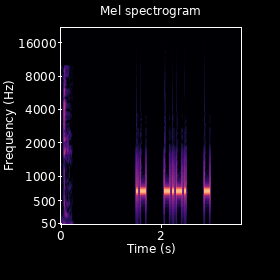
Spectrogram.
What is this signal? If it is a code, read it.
Morse code, heard as a keyed tone, about 30 wpm, 700 Hz. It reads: A C T
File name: Lesson 16f - Letter c - Words 30wpm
